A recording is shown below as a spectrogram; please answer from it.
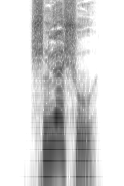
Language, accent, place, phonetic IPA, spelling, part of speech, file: German, Germany, Berlin, [ˈʃnyːɐ̯ˌʃuː], Schnürschuh, noun, De-Schnürschuh.ogg
- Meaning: lace-up shoe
